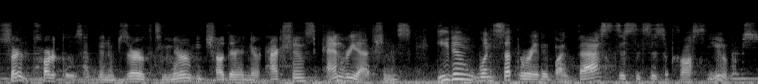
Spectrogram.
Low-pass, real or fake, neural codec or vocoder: 7.2 kHz; fake; codec, 44.1 kHz, 3.4 kbps, Pupu-Codec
